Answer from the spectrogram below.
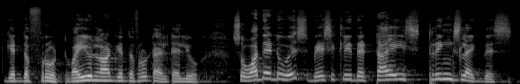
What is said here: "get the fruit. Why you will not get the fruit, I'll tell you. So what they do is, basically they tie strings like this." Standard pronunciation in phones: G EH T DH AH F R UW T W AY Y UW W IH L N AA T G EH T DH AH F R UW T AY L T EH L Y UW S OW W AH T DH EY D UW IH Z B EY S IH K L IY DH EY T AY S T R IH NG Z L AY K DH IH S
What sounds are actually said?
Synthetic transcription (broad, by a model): G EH T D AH F R UW T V AY Y UW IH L N AA T G EH T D AH F R UW T AY L T EH L Y UW S OW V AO T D EY D UW IH Z B EY S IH K L IY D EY T AY S T R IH NG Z L AY K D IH S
